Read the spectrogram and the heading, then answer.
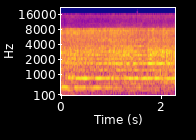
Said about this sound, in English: You feel the train, can't you? I mean, you can feel the train. It's vibrating, even your car, and then it speeds by.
